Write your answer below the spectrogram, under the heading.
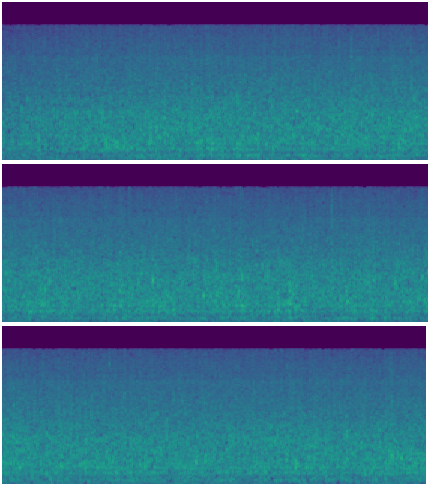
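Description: flowing stream water

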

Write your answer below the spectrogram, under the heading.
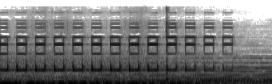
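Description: doorbell ringing

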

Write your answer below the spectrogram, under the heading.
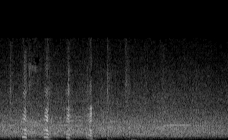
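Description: applause sound effect button

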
